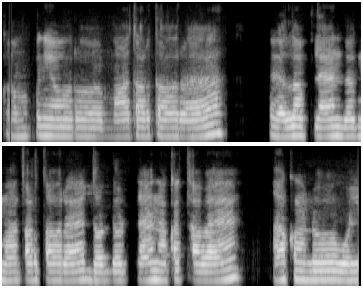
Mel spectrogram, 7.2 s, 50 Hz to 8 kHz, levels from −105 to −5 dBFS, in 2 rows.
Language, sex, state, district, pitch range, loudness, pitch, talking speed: Kannada, male, Karnataka, Chamarajanagar, 140-145 Hz, -24 LUFS, 140 Hz, 100 wpm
